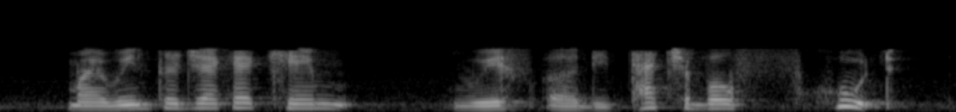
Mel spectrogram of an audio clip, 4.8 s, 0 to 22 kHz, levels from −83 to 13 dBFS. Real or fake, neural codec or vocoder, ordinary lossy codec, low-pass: real; none; MP3, 32 kbps; 3.6 kHz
